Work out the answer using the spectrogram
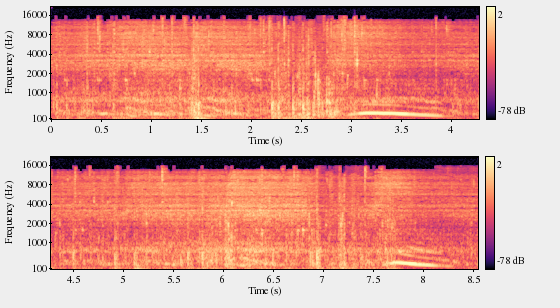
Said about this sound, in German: Liebe Hörerinnen und Hörer, was hier so erbarmungswürdig stöhnt und röckelt, das bin nicht ich, sondern das ist meine Kaffeemaschine Susi.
